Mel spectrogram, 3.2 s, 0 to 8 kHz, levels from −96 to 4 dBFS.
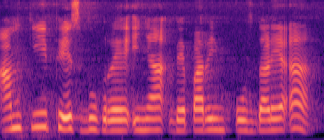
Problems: constant background noise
